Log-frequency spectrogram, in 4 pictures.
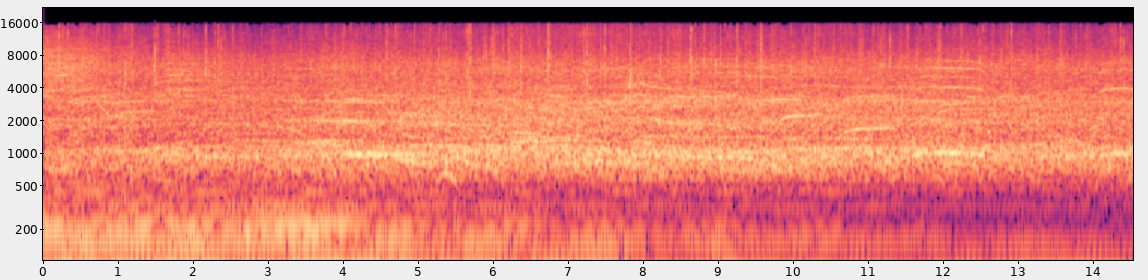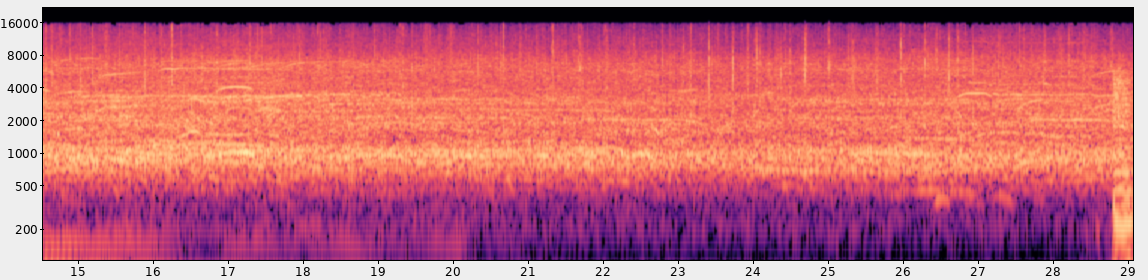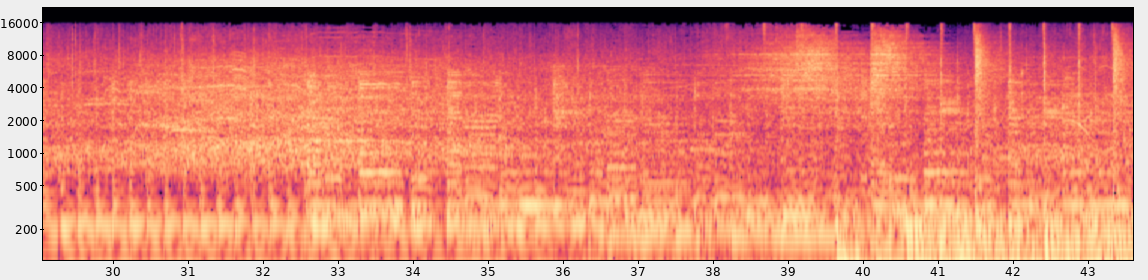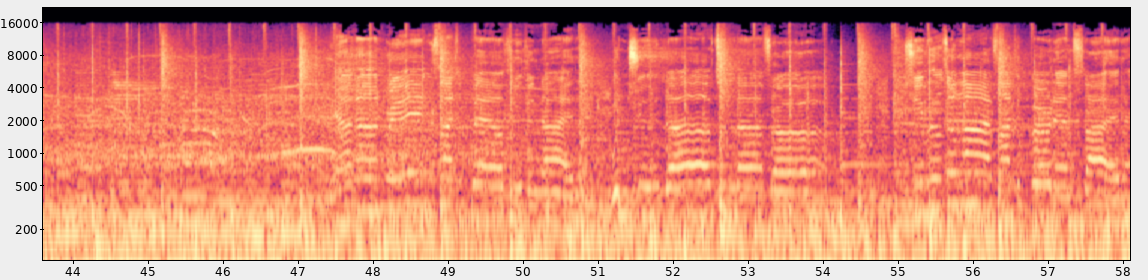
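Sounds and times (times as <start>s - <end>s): band playing pulsing beat and guitar: 0.0s - 3.5s, 28.8s - 58.0s
crowd cheering and whooping: 0.0s - 58.0s.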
